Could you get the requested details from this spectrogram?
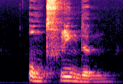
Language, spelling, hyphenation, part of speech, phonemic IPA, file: Dutch, ontvrienden, ont‧vrien‧den, verb, /ˌɔntˈfrin.də(n)/, Nl-ontvrienden.ogg
- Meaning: to unfriend (to remove as a friend, e.g. from a friend list, on social media)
